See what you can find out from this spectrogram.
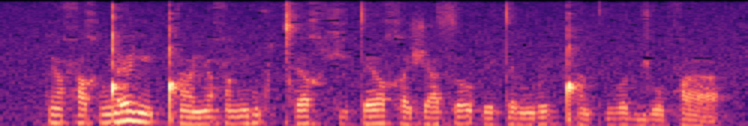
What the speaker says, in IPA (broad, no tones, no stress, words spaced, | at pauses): tɛ̃ħɛχŋ͡ǃɛ lʲɛ̃ǃʰã lʲɛ̃ħɛ̃ŋʷexʷ ǀʰɛχ xʲetɛɐ̯ χɛʃasɤ ʔetɛŋʷe ǃʰãkʷʰɤɐ̯ ɡʲəw ħa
